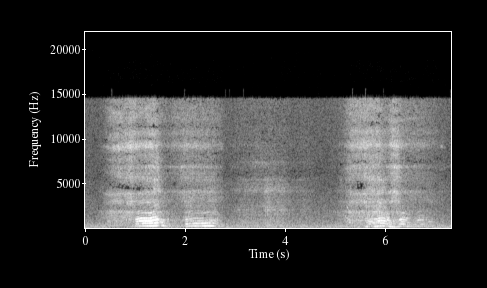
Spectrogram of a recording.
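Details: Person snoring: two droning, buzzing breath sounds with a quiet pause between them, in a quiet room.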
